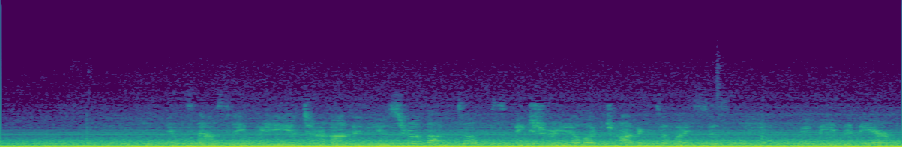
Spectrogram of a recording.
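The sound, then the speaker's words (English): A loud, steady low drone of airplane cabin engines on a flight back to JFK in New York City fills the whole recording without letting up, while faint, indistinct voices murmur over it. “As the documentary wrapped up, I found myself on a plane back to JFK in New York City, exhausted and emotionally drained.”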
